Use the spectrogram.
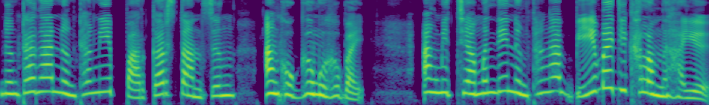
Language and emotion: Bodo, surprised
